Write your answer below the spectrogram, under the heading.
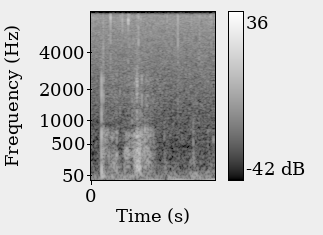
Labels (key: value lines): label: biophony
recorder: SoundTrap 300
